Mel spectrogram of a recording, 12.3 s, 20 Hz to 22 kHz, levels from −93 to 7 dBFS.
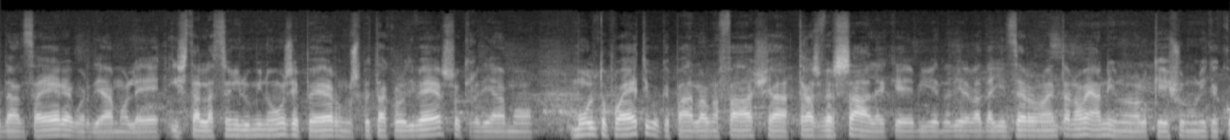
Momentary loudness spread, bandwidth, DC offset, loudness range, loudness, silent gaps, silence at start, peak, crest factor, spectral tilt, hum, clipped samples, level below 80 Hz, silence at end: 8 LU; 17 kHz; under 0.1%; 2 LU; -15 LUFS; none; 0 s; 0 dBFS; 14 dB; -4 dB/octave; none; under 0.1%; -66 dBFS; 0 s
